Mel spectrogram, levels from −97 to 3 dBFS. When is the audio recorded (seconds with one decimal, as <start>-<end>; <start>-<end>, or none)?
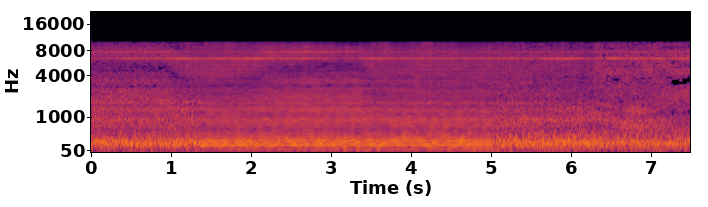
0.0-1.4; 5.0-7.5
